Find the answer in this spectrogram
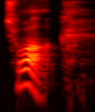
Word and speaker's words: toque: A two in hand. Toque. Oh, twat. Toque? No. Well, I'm looking at what Lisa's saying. She's Canadian. Two? She says twok. T-W-O-K. That's how you pronounce it.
